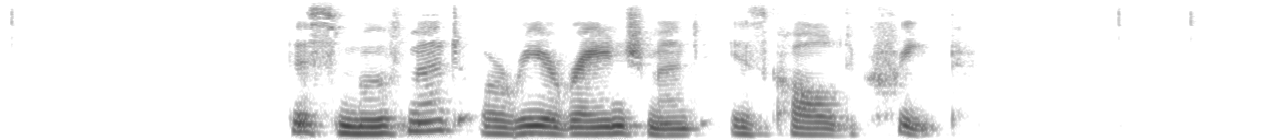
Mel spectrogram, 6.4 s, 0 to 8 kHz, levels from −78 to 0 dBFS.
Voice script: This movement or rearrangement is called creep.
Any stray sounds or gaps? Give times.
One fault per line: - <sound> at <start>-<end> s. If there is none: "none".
none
